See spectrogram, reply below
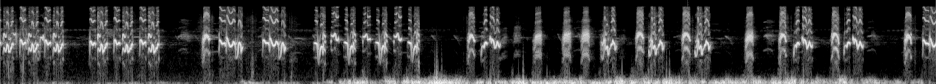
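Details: Sooty-headed bulbul song for luring wild birds: loud chirped phrases in close repeated bursts, some with a bright ringing tone, over steady low rumbling background from mid-clip on.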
